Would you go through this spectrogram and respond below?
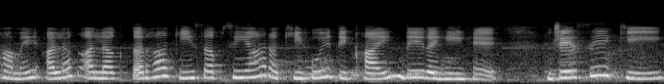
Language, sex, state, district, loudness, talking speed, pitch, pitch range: Hindi, male, Madhya Pradesh, Dhar, -14 LUFS, 125 wpm, 295 Hz, 275-325 Hz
